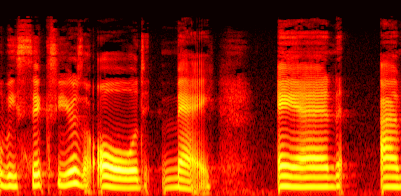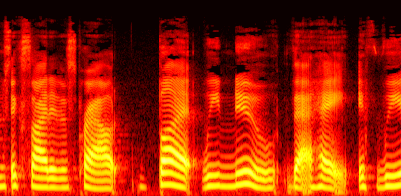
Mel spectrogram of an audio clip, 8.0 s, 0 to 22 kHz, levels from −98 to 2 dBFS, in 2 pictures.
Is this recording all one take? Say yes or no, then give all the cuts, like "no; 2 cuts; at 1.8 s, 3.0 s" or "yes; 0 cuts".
no; 4 cuts; at 1.6 s, 4.1 s, 4.7 s, 6.0 s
